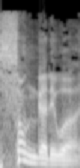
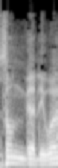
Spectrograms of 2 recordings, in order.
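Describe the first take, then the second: First: The name begins with an s sound. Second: The name begins with a z sound. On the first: The speaker calls it right. "c'est Sangalewa qui se prononce plus avec l'accent du sud" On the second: The speaker calls it wrong. "Et non pas Zangalewa"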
